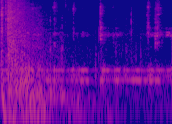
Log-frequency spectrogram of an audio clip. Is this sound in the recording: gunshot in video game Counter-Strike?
yes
